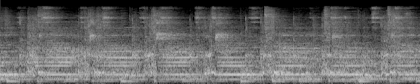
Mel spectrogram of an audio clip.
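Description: Thai folk-dance music played by a school percussion ensemble with hand drums: a steady beat of sharp strikes a little under twice a second over a held melodic line.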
